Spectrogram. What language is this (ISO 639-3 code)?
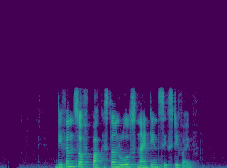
ben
